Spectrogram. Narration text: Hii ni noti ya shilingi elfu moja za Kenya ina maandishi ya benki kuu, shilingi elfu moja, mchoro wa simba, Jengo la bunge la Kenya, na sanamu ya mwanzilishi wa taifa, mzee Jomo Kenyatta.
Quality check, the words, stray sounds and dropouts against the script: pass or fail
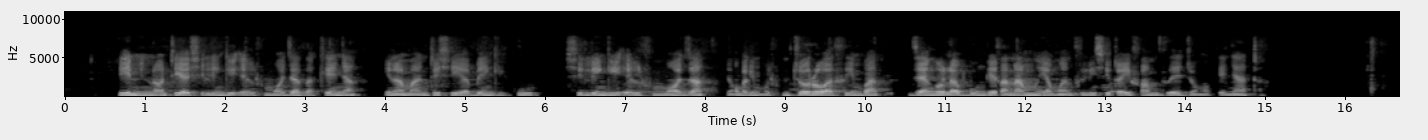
fail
